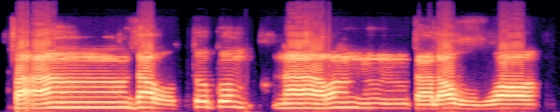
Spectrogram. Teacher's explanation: غنہ ہے نارن کی تنوین کے اوپر، فأن اور فأن کے اوپر بھی غنہ ہے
